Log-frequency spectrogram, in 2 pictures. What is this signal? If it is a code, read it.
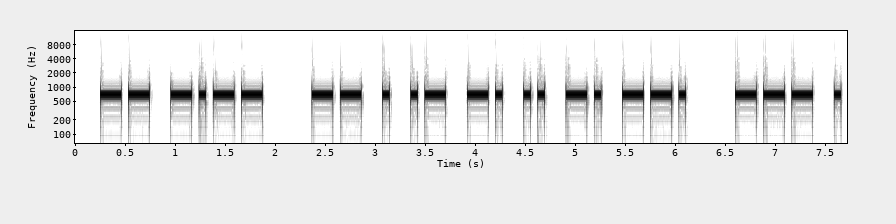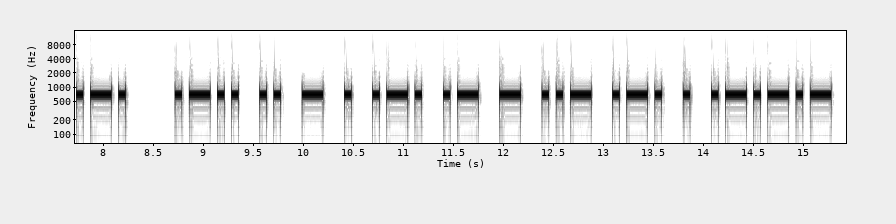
Morse code, heard as a keyed tone, about 17 wpm, 700 Hz. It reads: MY MEANING OF LITERATURE.
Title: Sentences from Top 1000 Words - Review Part 6 - 17wpm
